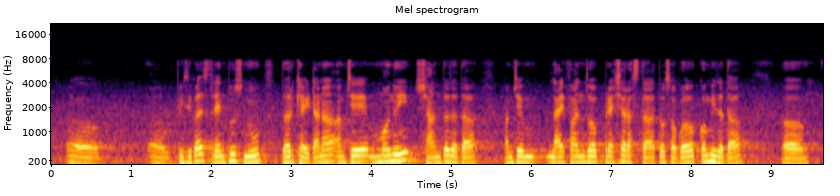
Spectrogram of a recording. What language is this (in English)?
Konkani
